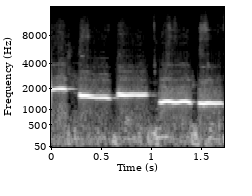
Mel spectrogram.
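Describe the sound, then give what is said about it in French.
Someone whistles a short TV theme tune: five or six clear, sustained notes that step downward in pitch with brief breaths between them, with no talking. “Ah ben voilà, je vous ai sifflé Thierry Lafronde.”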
